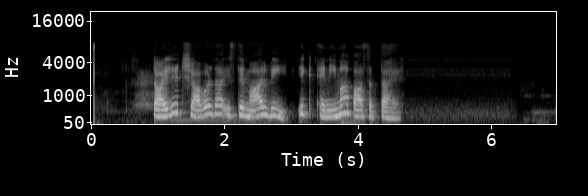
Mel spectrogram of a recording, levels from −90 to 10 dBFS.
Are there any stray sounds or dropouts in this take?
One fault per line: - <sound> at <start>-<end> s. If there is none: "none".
none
